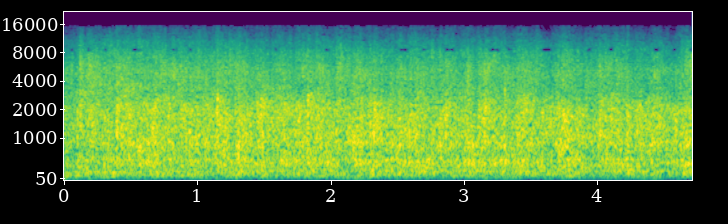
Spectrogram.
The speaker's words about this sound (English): Let's give everybody at Balance, please, an applause, folks.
